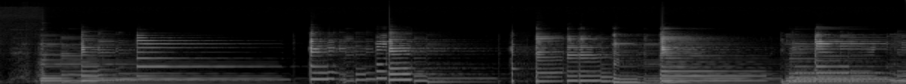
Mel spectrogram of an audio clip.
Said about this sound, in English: clean with a little bit of reverb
